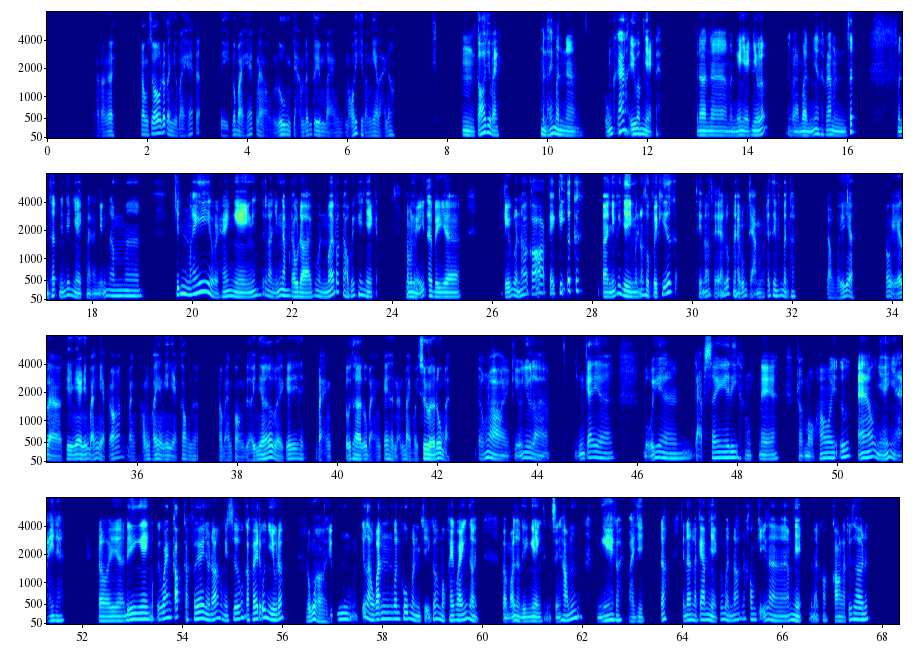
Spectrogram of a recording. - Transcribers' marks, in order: other background noise; tapping; other noise; laughing while speaking: "nào"; unintelligible speech
- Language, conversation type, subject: Vietnamese, podcast, Bài hát nào luôn chạm đến trái tim bạn mỗi khi nghe?
- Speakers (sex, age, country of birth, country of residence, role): male, 20-24, Vietnam, Vietnam, host; male, 30-34, Vietnam, Vietnam, guest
